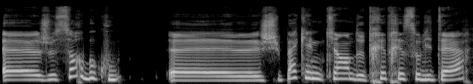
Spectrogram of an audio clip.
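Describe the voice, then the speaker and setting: A woman's voice: medium pitch, slow, no echo, clean studio sound. A young woman from Paris, a guest in a casual podcast interview who talks candidly and fills her speech with hesitations. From Paris, France. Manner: candid, chatty, many fillers.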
